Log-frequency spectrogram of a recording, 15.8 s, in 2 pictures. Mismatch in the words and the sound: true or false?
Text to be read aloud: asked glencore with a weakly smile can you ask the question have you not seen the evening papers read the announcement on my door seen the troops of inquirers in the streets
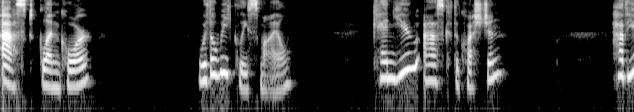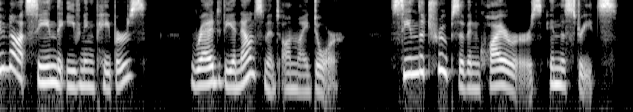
false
